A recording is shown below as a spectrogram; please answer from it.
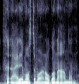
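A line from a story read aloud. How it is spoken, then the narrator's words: Laughing. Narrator (Swedish): skrattade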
